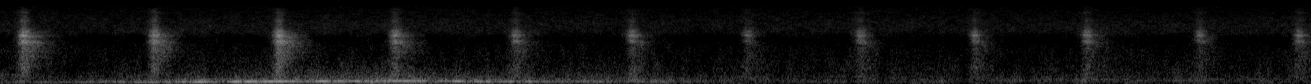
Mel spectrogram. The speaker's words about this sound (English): The Kapalbhati is to be, while exhaling, we need to contract the stomach. So it's like this.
